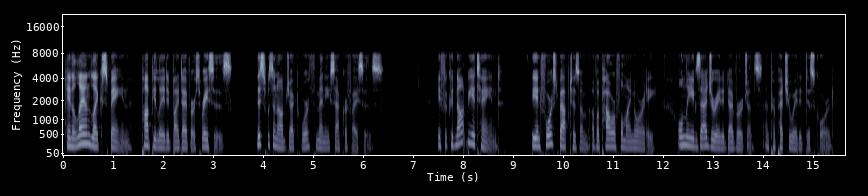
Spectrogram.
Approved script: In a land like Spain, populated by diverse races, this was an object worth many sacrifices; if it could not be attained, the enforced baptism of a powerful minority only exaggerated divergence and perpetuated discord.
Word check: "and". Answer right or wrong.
right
